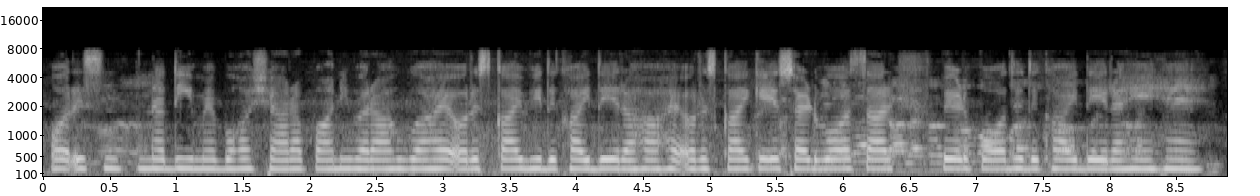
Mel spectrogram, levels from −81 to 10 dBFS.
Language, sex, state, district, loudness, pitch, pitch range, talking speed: Hindi, female, Bihar, Madhepura, -12 LUFS, 215 Hz, 215-220 Hz, 205 wpm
